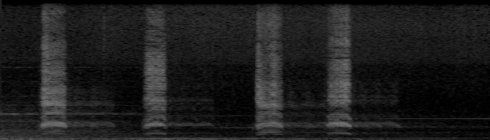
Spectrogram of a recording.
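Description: A raven in a video game gives four harsh, throaty caws spaced about a second apart over a low, steady ambient hum, clear and fairly close.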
